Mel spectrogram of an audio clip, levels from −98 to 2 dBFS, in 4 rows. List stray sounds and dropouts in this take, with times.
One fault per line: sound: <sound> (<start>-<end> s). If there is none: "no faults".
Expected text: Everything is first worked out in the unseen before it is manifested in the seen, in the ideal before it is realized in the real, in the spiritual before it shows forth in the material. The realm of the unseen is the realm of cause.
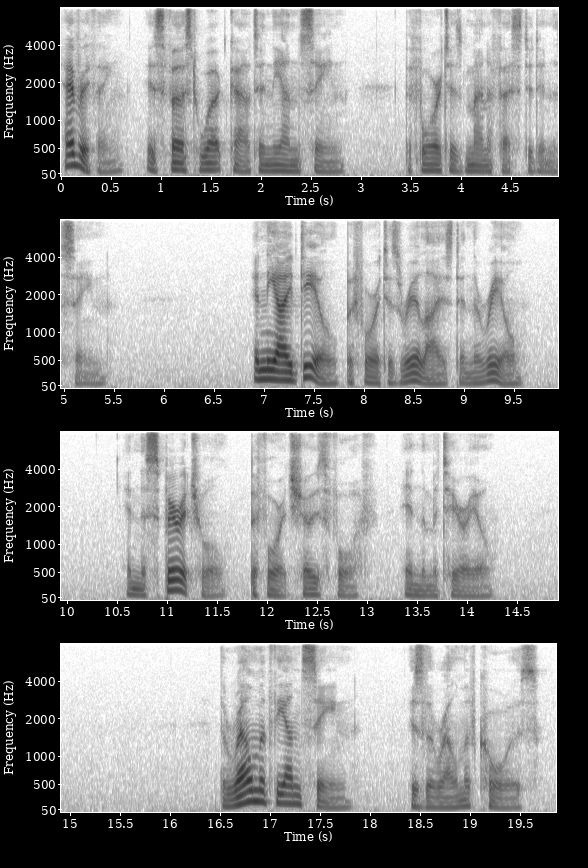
no faults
